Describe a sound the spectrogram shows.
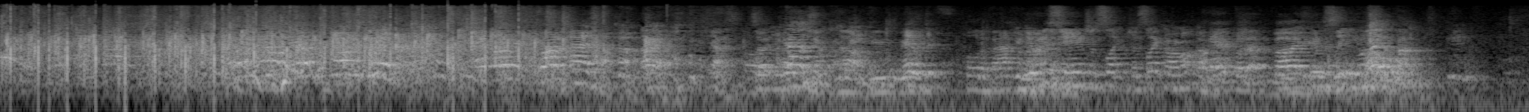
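Young men and a young woman talk and shout with animation in an echoing hall.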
